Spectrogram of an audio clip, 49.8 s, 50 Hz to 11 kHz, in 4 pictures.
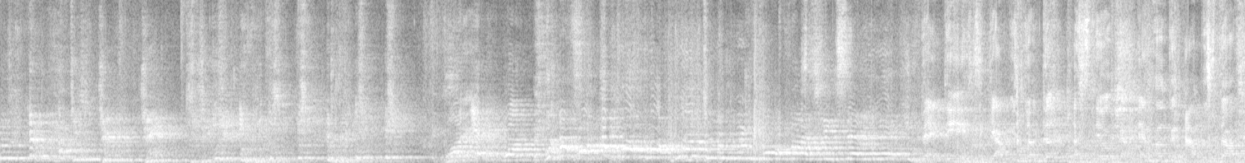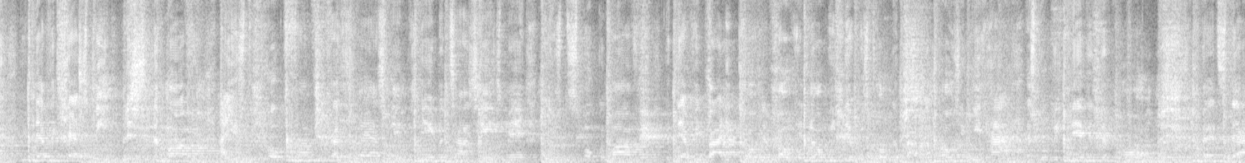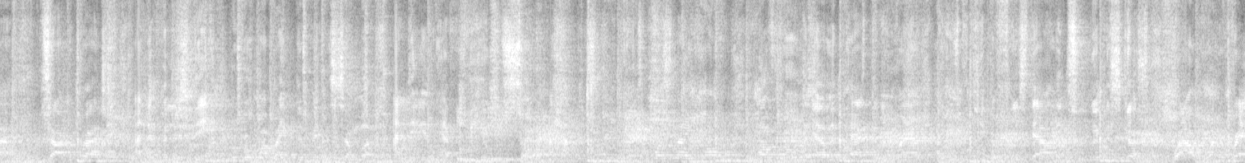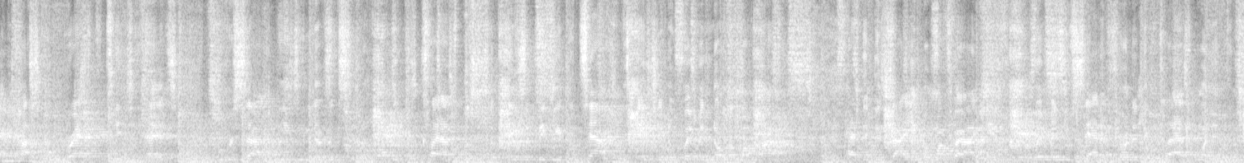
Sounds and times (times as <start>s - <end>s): Music: 0.0s - 4.3s, 7.1s - 49.7s
Male singing: 6.6s - 49.7s.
